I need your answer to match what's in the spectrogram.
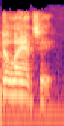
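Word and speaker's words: de Lancie: John DeLancey.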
